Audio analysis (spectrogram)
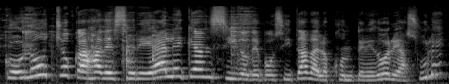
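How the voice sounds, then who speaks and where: An actress playing a caring middle-aged mother with a warm, coaxing, chatty manner. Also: high-pitched, brisk, slight background noise. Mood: cheerful. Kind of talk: comic family sitcom. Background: dinner table, clinking cutlery.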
